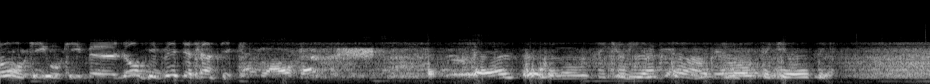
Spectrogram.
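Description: Voices chatter through a small radio speaker.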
